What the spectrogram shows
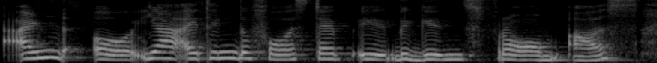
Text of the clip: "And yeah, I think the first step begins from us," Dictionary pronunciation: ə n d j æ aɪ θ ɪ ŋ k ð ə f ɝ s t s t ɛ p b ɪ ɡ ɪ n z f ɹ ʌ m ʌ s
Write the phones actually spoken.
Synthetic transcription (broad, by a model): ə n d j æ aɪ t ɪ ŋ k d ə f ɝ t s t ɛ p b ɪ ɡ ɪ n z f ɹ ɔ m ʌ s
